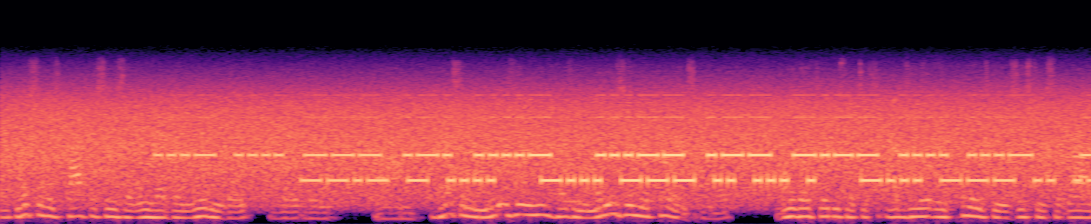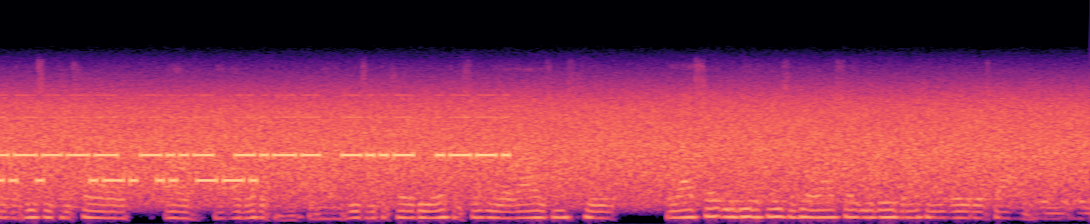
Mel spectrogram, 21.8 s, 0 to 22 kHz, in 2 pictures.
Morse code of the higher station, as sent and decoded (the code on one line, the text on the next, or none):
...- .... --- .-. ....- / ...-- .-- -.-- .... ...- / ----- -..- -.-- -..- .--.
VHOR4 3WYHV 0XYXP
